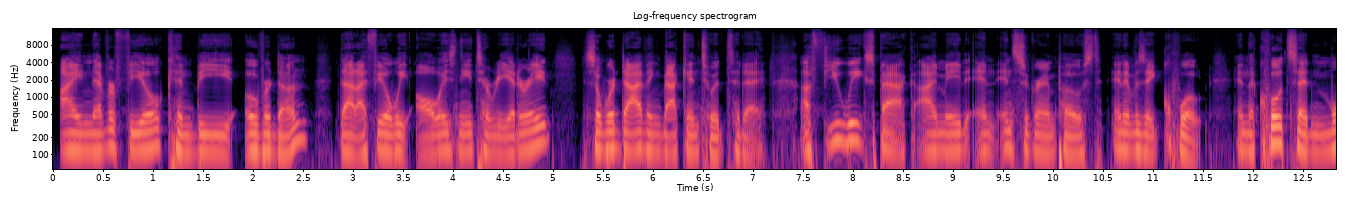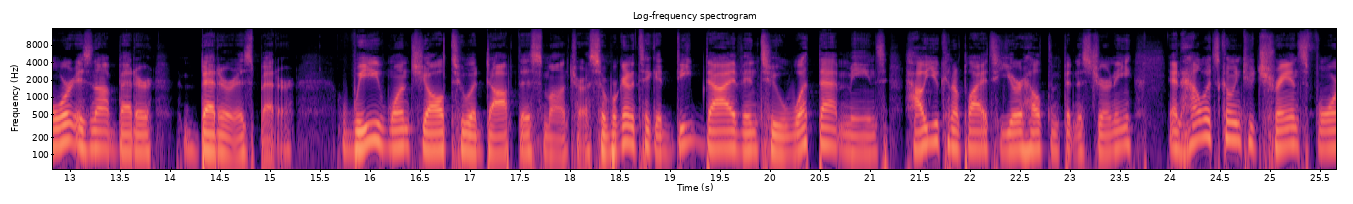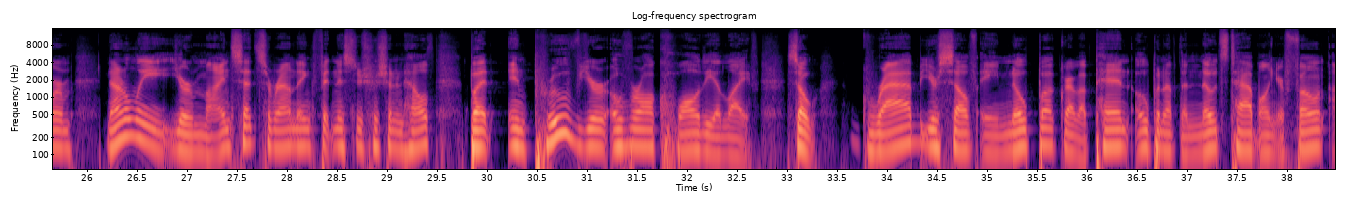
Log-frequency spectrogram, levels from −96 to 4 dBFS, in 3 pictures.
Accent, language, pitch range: American, English, 110-140 Hz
